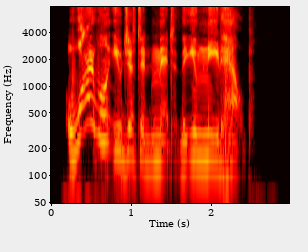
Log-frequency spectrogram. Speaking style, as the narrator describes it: She barked, an uncomfortably upset expression starting to take shape on her features

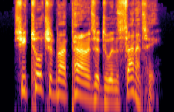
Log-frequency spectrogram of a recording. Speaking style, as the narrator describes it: Neville said flatly

